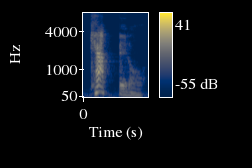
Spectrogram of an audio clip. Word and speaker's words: capital: La acentuada es la primera, capital. Y la I, como viene en una sílaba no acentuada, se pronuncia normal, I, capital.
